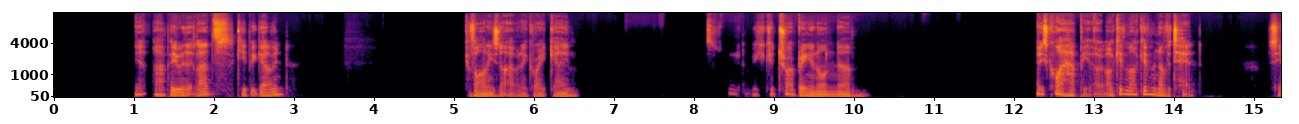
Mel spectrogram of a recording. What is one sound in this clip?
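A man talks calmly and closely into a microphone, in short bursts with pauses.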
